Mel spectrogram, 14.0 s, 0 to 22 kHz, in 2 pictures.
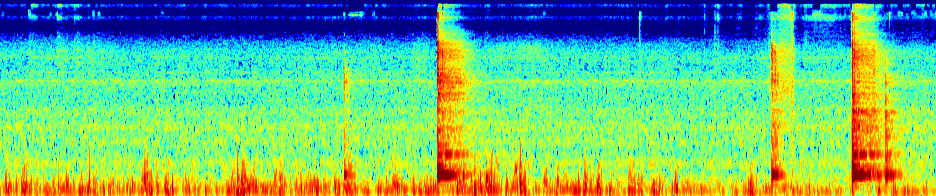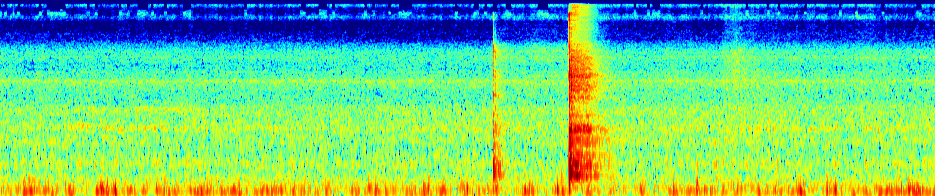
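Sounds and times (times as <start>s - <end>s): sharp knocks with ringing: 3.3s - 3.8s, 5.8s - 6.9s, 10.8s - 11.7s.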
